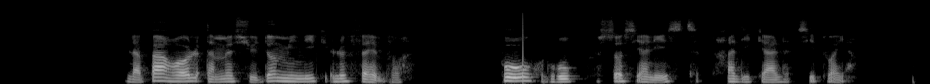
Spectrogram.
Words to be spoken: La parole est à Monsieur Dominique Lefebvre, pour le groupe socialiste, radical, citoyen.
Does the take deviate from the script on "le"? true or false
true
